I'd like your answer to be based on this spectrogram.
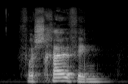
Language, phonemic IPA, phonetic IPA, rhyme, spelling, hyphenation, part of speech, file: Dutch, /vərˈsxœy̯.vɪŋ/, [vəˌr̝̊s̠xœʏ̯.vɪŋ], -œy̯vɪŋ, verschuiving, ver‧schui‧ving, noun, Nl-verschuiving.ogg
- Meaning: shift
